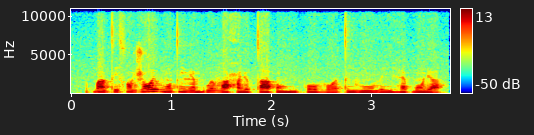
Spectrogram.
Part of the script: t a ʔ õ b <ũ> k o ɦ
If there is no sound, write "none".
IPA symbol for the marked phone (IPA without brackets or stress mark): ũ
